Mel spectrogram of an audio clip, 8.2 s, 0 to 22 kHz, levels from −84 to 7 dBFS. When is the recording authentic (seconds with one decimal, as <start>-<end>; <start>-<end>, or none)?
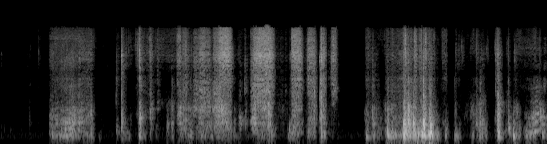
0.0-3.9; 4.9-8.2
